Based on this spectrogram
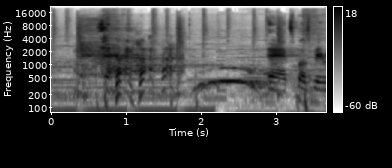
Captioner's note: laughing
